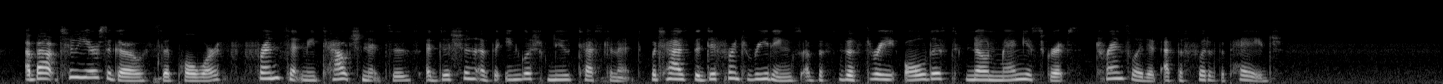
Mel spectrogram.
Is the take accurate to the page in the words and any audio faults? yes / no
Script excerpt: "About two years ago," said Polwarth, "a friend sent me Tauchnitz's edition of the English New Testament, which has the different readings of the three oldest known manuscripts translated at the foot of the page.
yes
